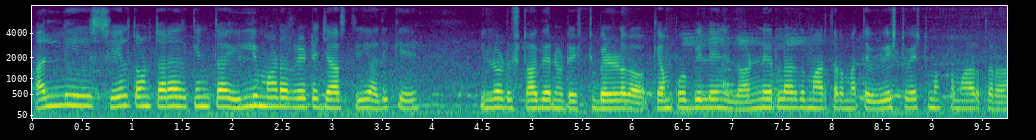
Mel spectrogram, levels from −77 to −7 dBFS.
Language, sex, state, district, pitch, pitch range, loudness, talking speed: Kannada, male, Karnataka, Raichur, 185 Hz, 175-205 Hz, -15 LUFS, 145 wpm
